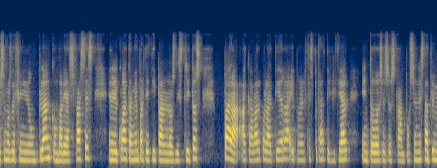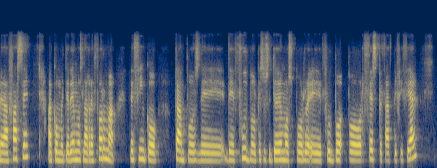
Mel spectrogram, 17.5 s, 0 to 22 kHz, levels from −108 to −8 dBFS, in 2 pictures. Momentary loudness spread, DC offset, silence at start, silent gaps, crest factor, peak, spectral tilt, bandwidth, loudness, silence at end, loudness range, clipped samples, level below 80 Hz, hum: 10 LU; under 0.1%; 0 s; none; 18 dB; -2 dBFS; -5 dB/octave; 9.8 kHz; -22 LUFS; 0.4 s; 3 LU; under 0.1%; -70 dBFS; none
